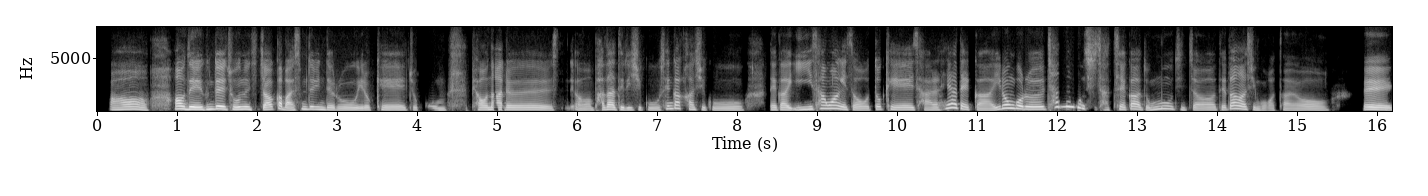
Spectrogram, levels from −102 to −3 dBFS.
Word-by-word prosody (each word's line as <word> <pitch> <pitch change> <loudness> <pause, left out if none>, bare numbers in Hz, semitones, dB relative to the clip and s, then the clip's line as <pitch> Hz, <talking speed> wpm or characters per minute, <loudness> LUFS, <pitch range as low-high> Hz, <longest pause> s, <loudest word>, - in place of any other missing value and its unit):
아. 210 -1 +1 0.3
아 255 0 +8
네. 215 -1 +9
근데 230 +4 +6
저는 220 +1 +3
진짜 205 -1 +1
아까 220 - +2
말씀드린 215 +5 0
대로 170 -1 -1
이렇게 170 0 -3
쪼끔 165 -2 -10 0.3
변화를 180 -2 +1
쓰 - - -24 0.2
어 160 0 -6
받아들이시고 175 -3 -1
생각하시고 175 - -4 0.3
'내가 185 0 0
이 205 +6 -1
상황에서 235 - 0
어떻게 190 +2 -2
잘 170 -1 -7
해야 355 +2 +4
될까.' 165 - -3
이런 310 - +3
거를 230 -4 +5
찾는 440 - 0
것이 290 - -3
자체가 220 +5 -2
너무 235 +9 -2
진짜 170 -3 -6
대단하신 225 - 0
것 145 -2 -11
같아요. 150 +1 -7 0.5
예. 190 -5 +4
185 Hz, 285 characters per minute, -22 LUFS, 170-225 Hz, 0.5 s, 네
